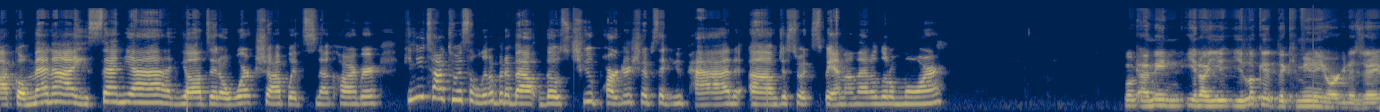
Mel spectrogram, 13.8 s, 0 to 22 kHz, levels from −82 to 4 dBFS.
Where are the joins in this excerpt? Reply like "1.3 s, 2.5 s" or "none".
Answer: 11.4 s

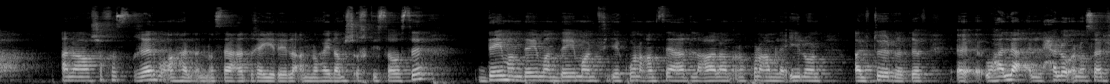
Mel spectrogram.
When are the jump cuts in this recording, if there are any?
none

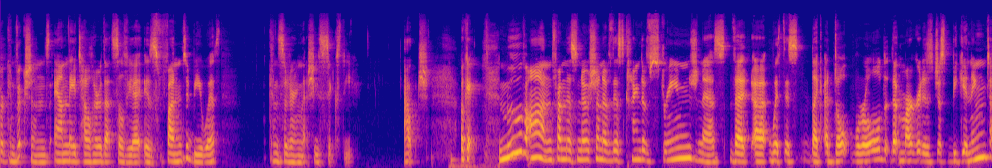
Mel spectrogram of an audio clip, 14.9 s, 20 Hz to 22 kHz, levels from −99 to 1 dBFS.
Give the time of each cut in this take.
7.5 s

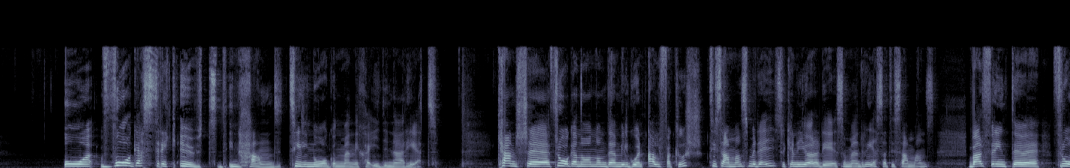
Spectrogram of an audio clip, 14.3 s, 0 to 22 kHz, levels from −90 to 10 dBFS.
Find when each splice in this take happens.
12.9 s

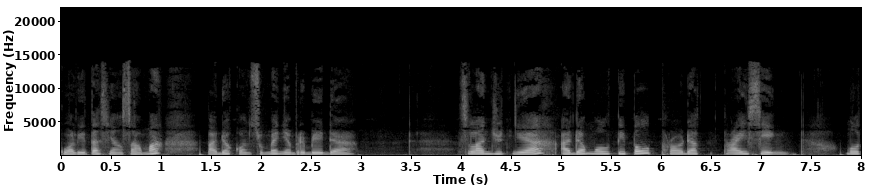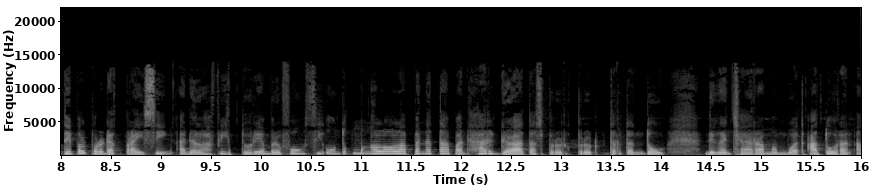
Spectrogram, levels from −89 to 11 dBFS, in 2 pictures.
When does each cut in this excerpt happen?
none

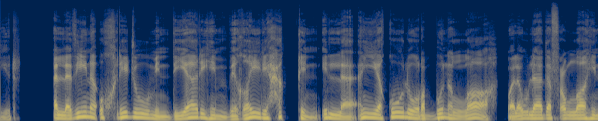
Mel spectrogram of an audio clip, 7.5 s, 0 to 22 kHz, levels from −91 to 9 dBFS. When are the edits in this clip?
6.2 s

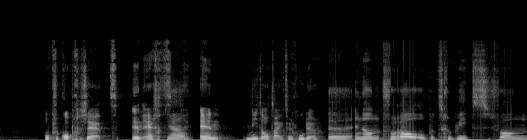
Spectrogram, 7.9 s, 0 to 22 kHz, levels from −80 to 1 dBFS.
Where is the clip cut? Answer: 2.9 s, 4.9 s

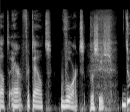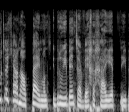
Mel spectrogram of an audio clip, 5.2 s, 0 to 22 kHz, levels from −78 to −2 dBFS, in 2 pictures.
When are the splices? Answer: none

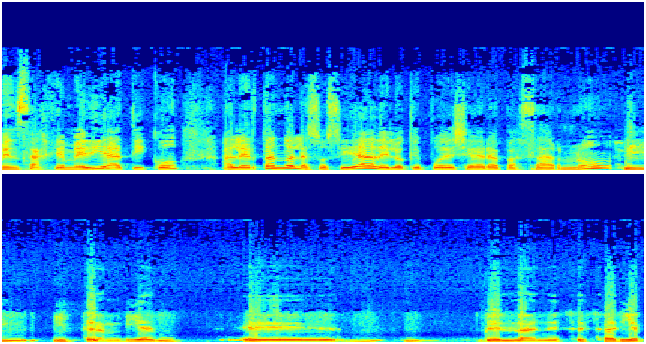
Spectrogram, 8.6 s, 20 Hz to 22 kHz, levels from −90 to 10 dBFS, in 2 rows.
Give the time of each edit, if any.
4.1 s

